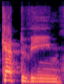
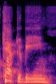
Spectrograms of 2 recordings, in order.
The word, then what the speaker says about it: Ketuvim: And then you got Ketuvim, or Ketubim, pronounced either way, of course, the writings also as well.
